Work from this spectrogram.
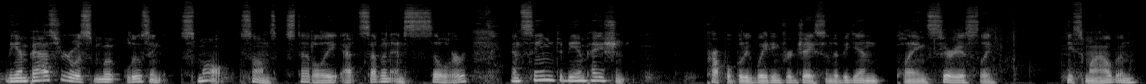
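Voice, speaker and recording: A man reading a science fiction novel aloud as scripted narration, with a halting delivery that sometimes stumbles. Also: sits low, big pitch swings, creaky, warm tone, slight background noise. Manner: halting, stumbles and rereads phrases. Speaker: audiobook reader.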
